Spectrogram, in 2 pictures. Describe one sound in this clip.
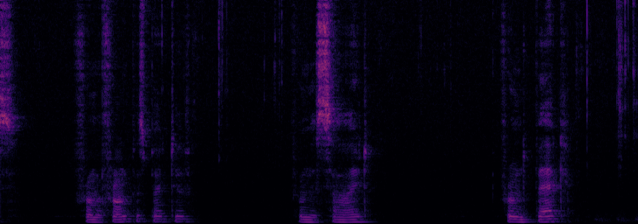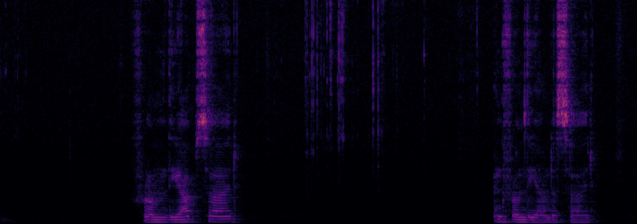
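Plastic toy parts click and rattle softly as hands handle them.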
